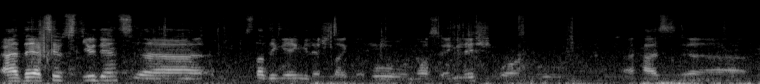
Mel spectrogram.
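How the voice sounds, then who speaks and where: A man's very slow speech with big swings in loudness, over noticeable background noise. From Syria. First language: Kurdish. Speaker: student. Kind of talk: street interview. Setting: outdoors. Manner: halting.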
